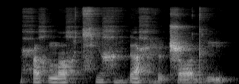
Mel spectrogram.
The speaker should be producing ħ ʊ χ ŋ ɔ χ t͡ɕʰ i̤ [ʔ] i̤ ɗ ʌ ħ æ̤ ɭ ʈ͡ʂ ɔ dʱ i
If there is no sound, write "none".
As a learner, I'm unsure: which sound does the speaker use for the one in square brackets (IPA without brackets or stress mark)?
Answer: χ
